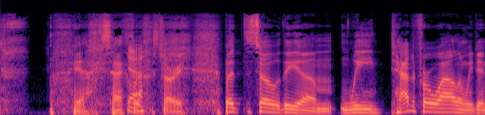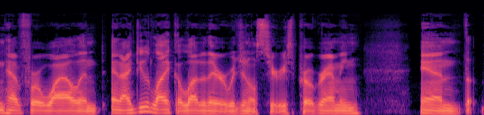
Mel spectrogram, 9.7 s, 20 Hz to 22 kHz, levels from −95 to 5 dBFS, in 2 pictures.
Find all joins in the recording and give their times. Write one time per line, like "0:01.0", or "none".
none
